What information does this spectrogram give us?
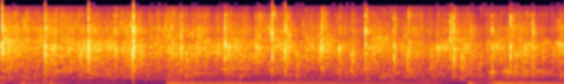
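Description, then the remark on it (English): An audience claps steadily for several seconds, a dense, even patter of many hands with a few sharper claps standing out, while low sustained musical notes shift underneath. “All the righteous are clapping.”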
